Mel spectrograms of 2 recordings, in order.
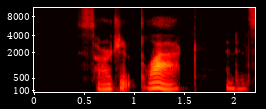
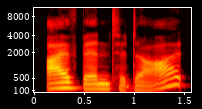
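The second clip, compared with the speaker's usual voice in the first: louder answer, broken off on "Dot"; stopping short; 10 dB louder than usual. A narrator's reading. John nearly telling the sergeant, stopping short at "Dot". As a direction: break off suddenly at "Dot". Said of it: "John stopped".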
